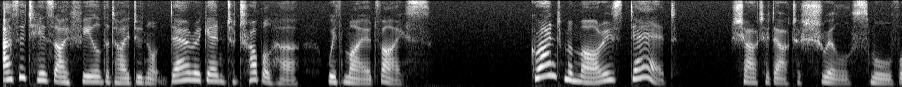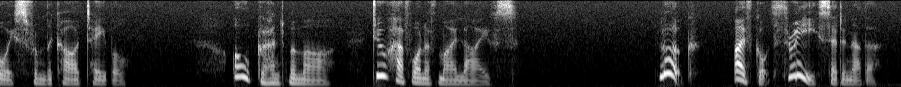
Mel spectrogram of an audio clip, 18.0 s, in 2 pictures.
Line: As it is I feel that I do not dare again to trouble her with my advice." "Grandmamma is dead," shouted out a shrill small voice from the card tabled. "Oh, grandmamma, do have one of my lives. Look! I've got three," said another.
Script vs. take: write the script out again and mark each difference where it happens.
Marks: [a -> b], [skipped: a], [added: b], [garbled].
As it is I feel that I do not dare again to trouble her with my advice." "Grandmamma is dead," shouted out a shrill small voice from the card [tabled. -> table] "Oh, grandmamma, do have one of my lives. Look! I've got three," said another.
